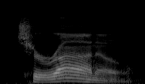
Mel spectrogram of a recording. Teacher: Making that final T silent and the first T like a chur.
